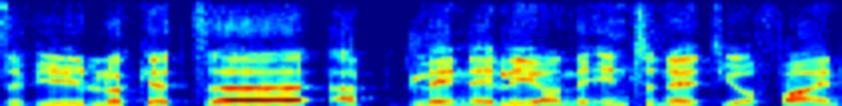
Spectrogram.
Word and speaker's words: Glenelly: It's Glenelly.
